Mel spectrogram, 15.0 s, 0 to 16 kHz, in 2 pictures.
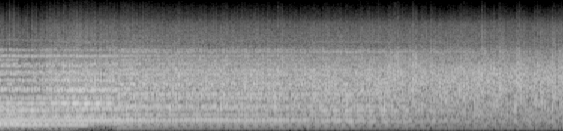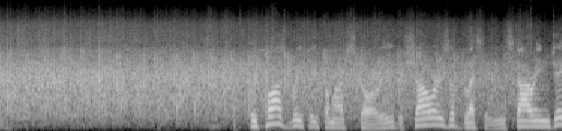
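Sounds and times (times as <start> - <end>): organ holding a chord: 0.0 - 7.8
applause: 0.0 - 15.0.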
